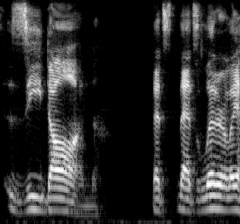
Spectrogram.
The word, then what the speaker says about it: Zidane: have waka Sudan which is so how you pronounce his name it's not sedan or Zidane its Zidane that's that's literally how you pronounce his name Zidane that sounds term and I try I looked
